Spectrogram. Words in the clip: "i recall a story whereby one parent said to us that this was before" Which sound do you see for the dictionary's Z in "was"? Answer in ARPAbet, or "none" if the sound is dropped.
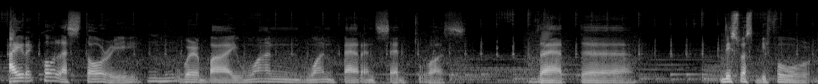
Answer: S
